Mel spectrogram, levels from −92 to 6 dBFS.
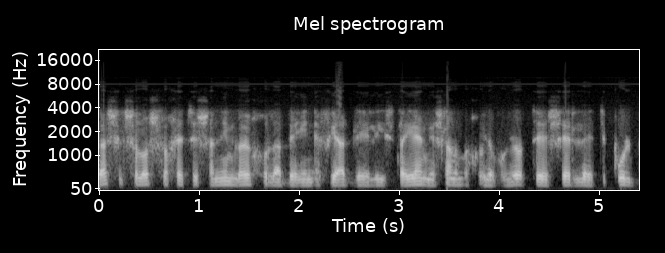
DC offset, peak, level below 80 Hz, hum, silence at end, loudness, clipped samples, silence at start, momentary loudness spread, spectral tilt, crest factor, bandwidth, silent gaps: under 0.1%; -6 dBFS; -70 dBFS; none; 0.1 s; -22 LUFS; under 0.1%; 0 s; 6 LU; -6 dB/octave; 16 dB; 8.4 kHz; none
